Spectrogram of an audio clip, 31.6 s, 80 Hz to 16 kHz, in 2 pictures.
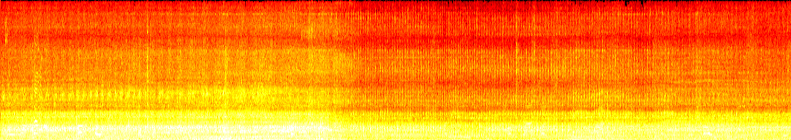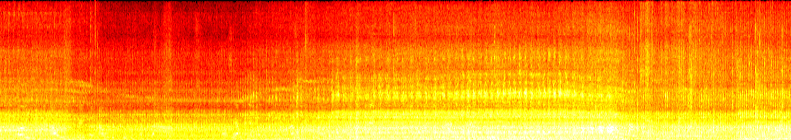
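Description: Kubota M6040 SU tractor's four-cylinder diesel engine running as its front blade pushes soil. It is louder for the first six seconds and again in the last several seconds, and eases off in between.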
